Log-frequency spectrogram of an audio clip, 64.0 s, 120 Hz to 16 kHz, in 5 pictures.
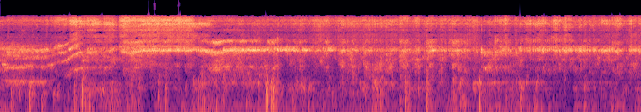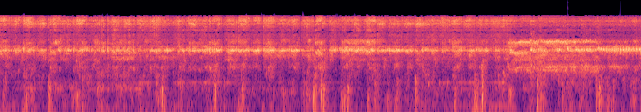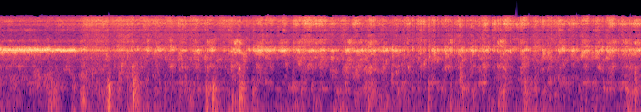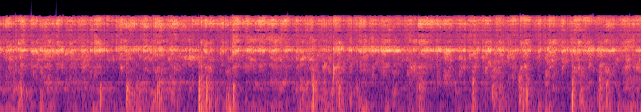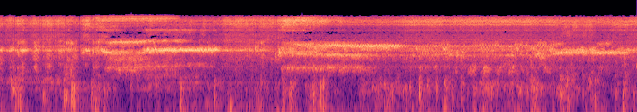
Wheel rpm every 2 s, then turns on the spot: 150, 220, 230, 230, 230, 230, 230, 230, 230, 230, 230, 220, 210, 230, 230, 240, 230, 230, 230, 230, 230, 230, 230, 230, 230, 230, 230, 230, 220, 210, 210, 220.
none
